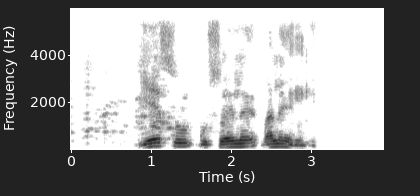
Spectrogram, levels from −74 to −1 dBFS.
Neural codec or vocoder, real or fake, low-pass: none; real; 5.4 kHz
